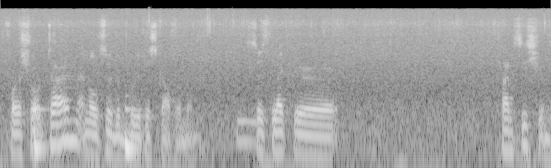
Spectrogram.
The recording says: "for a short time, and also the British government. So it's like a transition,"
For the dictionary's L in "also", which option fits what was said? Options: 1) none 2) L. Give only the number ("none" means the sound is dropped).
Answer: 2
